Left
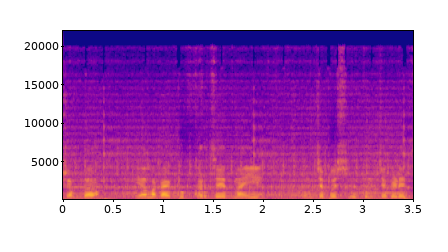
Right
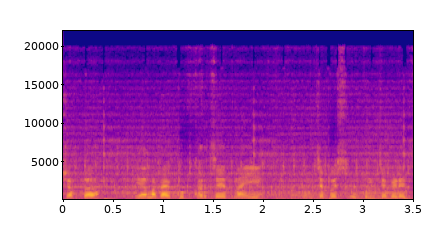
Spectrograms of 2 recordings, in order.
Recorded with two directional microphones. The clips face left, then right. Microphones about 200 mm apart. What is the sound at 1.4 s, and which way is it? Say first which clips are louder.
Speech: left 1 dB; 20° left (ahead or behind).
